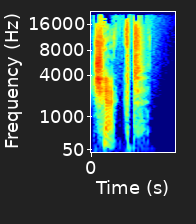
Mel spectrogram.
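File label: "checked", American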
